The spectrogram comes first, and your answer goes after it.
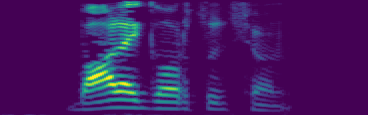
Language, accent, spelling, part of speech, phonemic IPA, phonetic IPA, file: Armenian, Eastern Armenian, բարեգործություն, noun, /bɑɾeɡoɾt͡suˈtʰjun/, [bɑɾeɡoɾt͡sut͡sʰjún], Hy-բարեգործություն.ogg
- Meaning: philanthropy, charity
